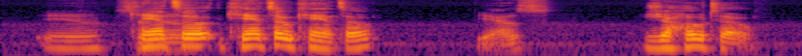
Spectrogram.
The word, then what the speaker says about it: Johto: sinnoh cena right yeah canto canto canto yes jahoto jehota ah i say jojo but it is jonah i'm i'm joking i was like it was you were like and i was like that's johto is what about hoenn yeah owen univer yeah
